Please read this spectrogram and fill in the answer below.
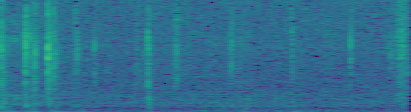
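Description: Computer keyboard being typed on: a handful of light, irregularly spaced key clicks over a steady low hum.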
